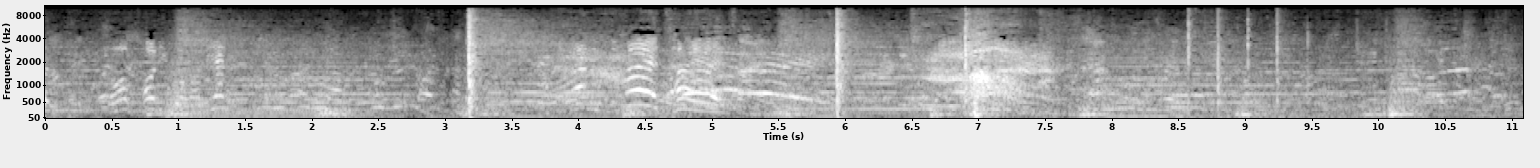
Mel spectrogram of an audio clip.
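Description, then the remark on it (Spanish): Two sharp metallic knocks from the hammer knocker of a paso de palio procession float decorated with white roses ring out a few seconds apart over a murmuring crowd and scattered voices. “Vuelve a sonar el martillo.”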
